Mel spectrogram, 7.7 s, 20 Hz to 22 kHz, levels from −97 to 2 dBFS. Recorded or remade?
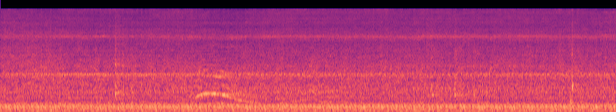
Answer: remade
